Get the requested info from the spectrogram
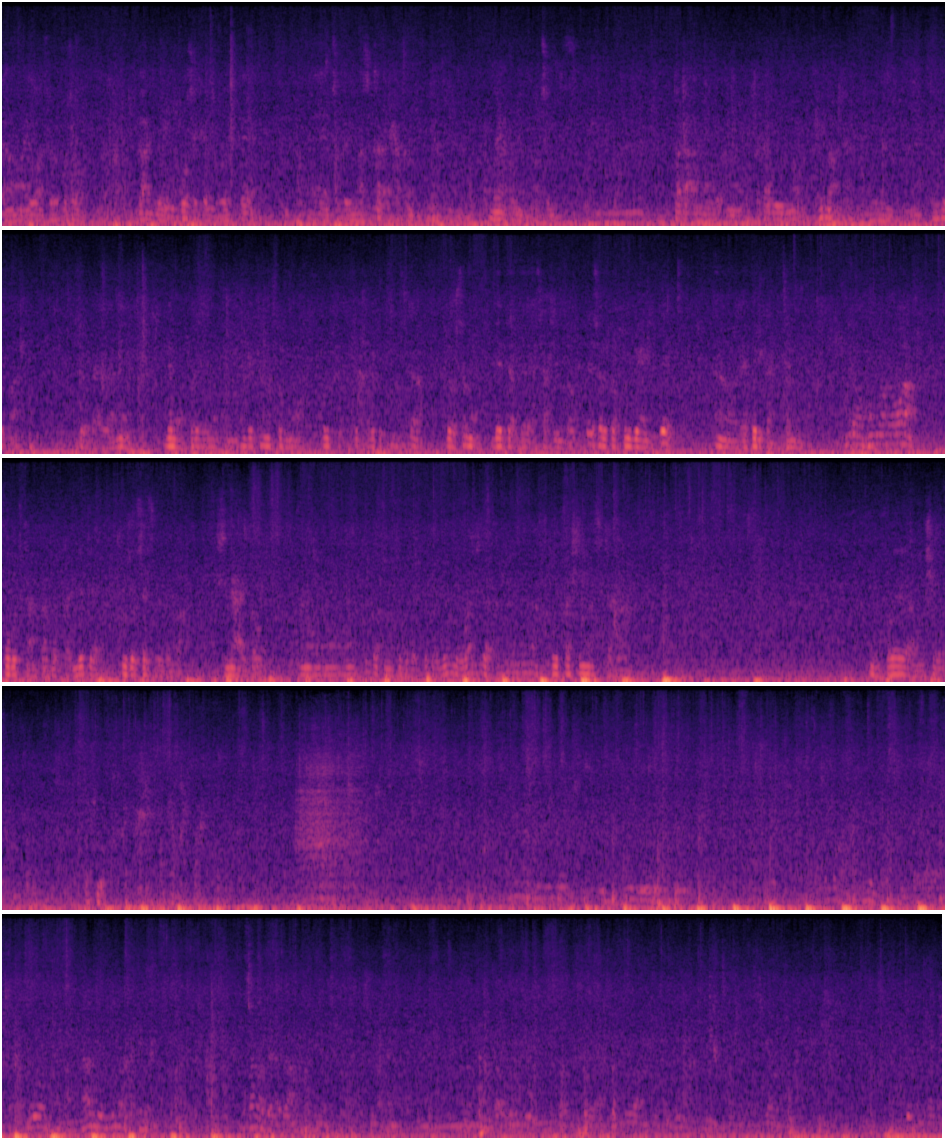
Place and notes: wooden corridor with sliding doors, squeaking wheelchair, people, rain
gardens sonority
